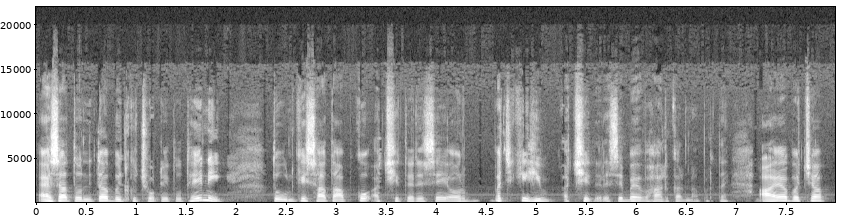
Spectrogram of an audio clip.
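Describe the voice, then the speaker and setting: A woman's voice: lowish voice, lively intonation, moderate pace. An older woman, a retired college principal, speaks reflectively as an interview guest and explains her points with small examples. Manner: reflective, explains with examples, occasional soft laughs. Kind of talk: interview conversation.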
